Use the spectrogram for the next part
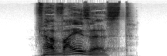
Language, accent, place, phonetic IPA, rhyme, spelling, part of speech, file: German, Germany, Berlin, [fɛɐ̯ˈvaɪ̯zəst], -aɪ̯zəst, verwaisest, verb, De-verwaisest.ogg
- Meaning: second-person singular subjunctive I of verwaisen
